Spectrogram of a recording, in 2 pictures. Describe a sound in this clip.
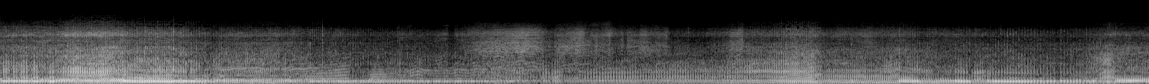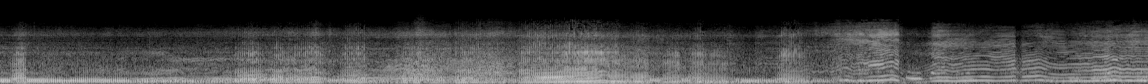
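Dirt bike engines rev and whine loudly as they climb a hill.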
